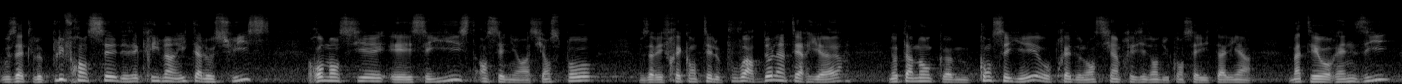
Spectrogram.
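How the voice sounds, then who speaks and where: A man moderating a panel discussion, giving formal, measured introductions to his guests. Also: mid-range voice, darkish tone, slight background noise. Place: large hall at a public event.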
